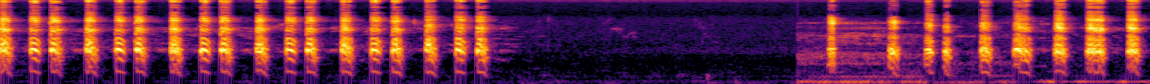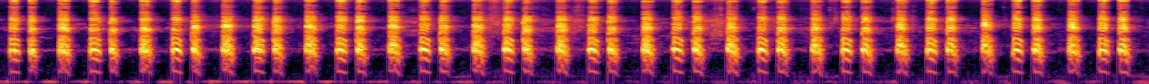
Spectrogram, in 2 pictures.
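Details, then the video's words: Female chukar partridge calling in a fast, steady run of sharp chucking notes, about two per second, broken by a brief silence, then resuming over a low rumbling background. "female chakor best voice"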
